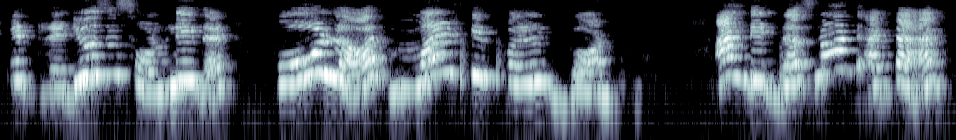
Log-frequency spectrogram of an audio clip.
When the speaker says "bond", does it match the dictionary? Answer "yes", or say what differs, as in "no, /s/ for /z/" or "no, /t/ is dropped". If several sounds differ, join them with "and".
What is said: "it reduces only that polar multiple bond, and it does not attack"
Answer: no, /n/ is dropped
